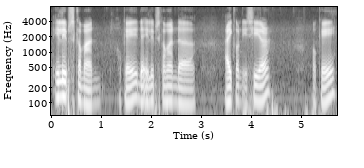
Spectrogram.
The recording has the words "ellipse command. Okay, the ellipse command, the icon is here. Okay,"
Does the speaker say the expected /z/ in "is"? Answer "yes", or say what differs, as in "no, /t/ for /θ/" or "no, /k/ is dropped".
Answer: no, /s/ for /z/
